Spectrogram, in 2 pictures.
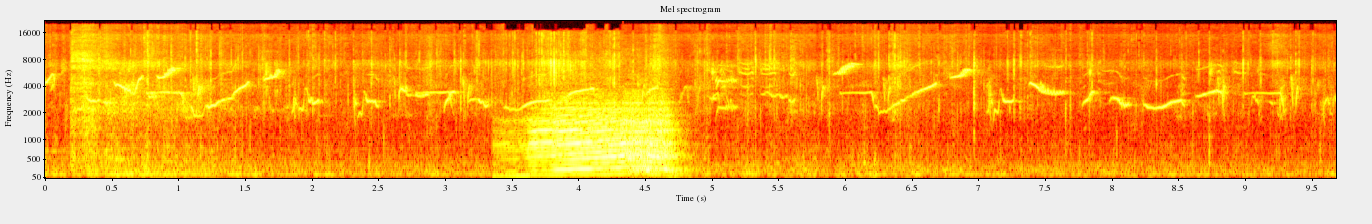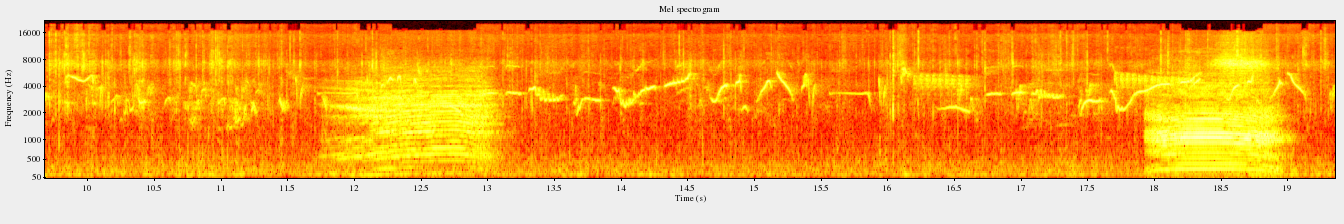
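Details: In the afternoon, while a herd of tame cows is herded, a fat cow calls the female with three separate loud moos spaced several seconds apart, amid continuous twittering and chirping of small birds.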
